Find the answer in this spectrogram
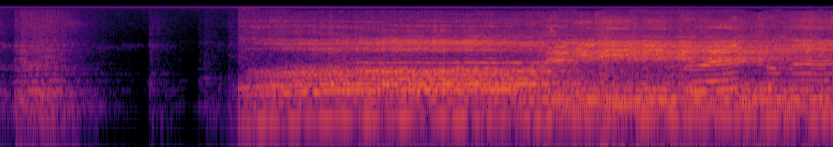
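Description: Greek Orthodox (Byzantine) chant: male voices singing a slow melody over a steady held low note, the ison drone, beginning about two seconds in after a brief pause.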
